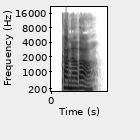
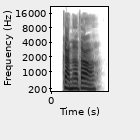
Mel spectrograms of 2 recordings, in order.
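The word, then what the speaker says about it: Canadá: Notice that Canada has the stress on the last A. Canada, Canada.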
